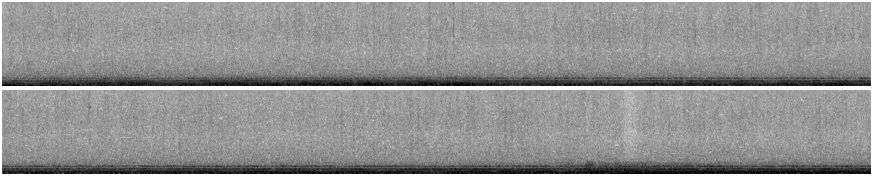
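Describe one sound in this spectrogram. Electronic music drones with steady layered tones, heard over loudspeakers in a room.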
